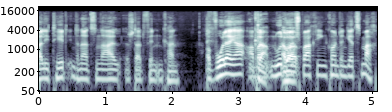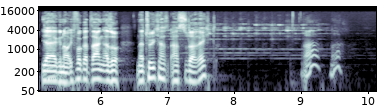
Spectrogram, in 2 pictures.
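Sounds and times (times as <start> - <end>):
speech: 0.0 - 7.9, 9.0 - 9.7
bright high repeating chimes: 6.6 - 10.1
alarm clock ringing: 6.7 - 10.1.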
